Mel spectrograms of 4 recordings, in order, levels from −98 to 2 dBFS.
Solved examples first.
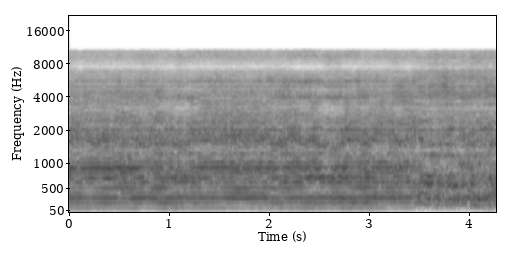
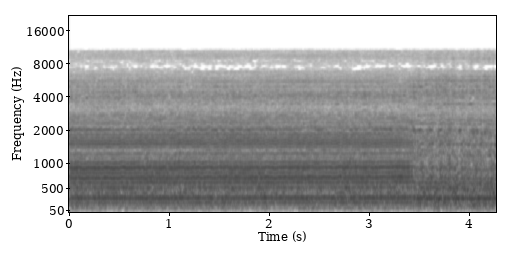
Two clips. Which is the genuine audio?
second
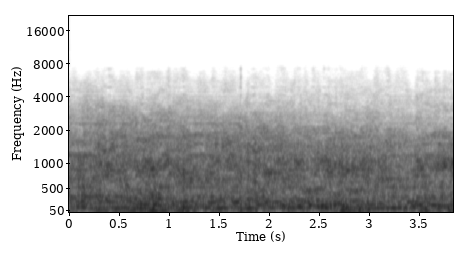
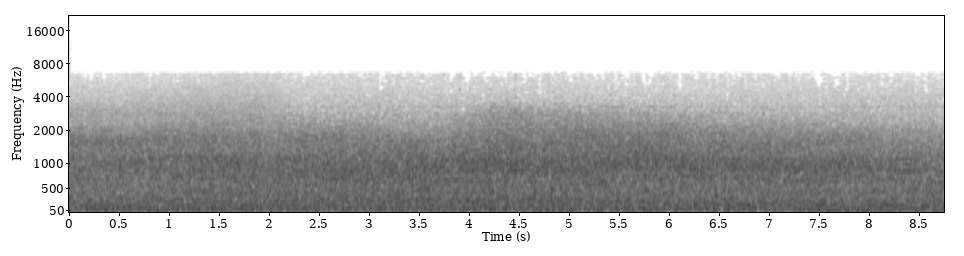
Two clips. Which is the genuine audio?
second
